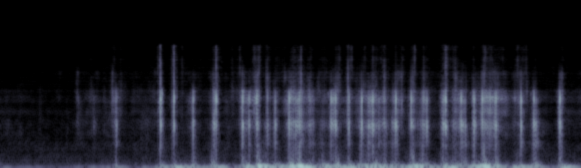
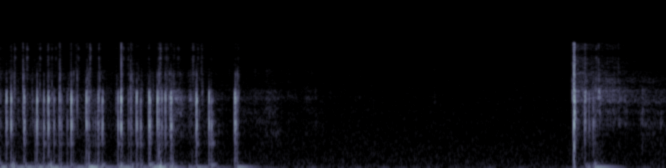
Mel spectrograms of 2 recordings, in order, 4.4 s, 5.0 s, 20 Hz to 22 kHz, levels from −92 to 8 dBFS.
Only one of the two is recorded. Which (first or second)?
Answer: second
